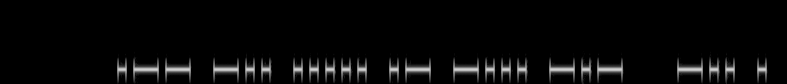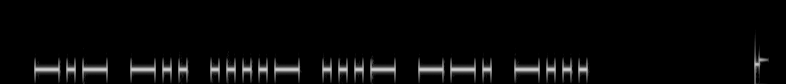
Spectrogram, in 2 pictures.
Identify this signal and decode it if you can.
Morse code, heard as a keyed tone, about 15 wpm, 700 Hz. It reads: WD5ABK DE KD4VGB
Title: USA Callsign DE Callsign 15wpm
